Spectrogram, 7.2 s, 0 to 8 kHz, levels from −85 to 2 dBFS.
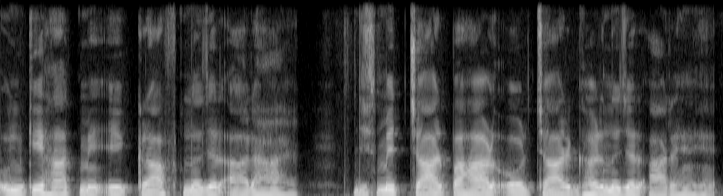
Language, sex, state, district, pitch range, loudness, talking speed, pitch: Hindi, male, Jharkhand, Ranchi, 125-140 Hz, -15 LUFS, 155 wpm, 135 Hz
